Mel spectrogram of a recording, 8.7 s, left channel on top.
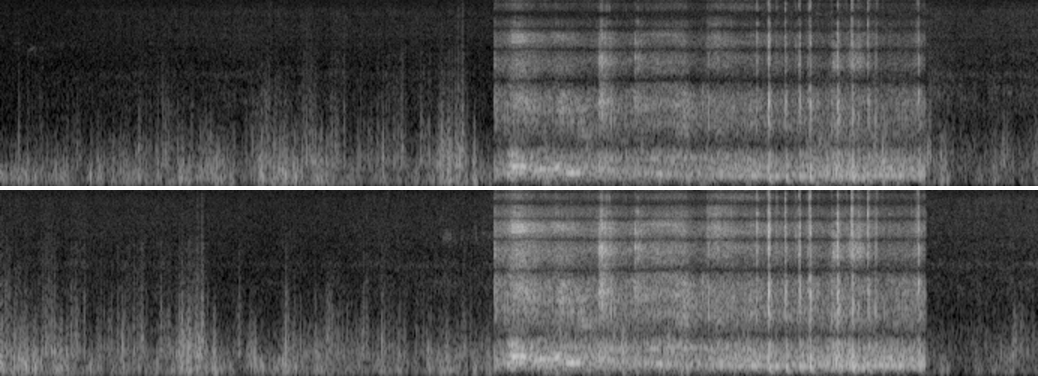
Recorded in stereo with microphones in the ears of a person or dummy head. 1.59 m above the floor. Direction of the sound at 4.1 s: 25° right (ahead or behind).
